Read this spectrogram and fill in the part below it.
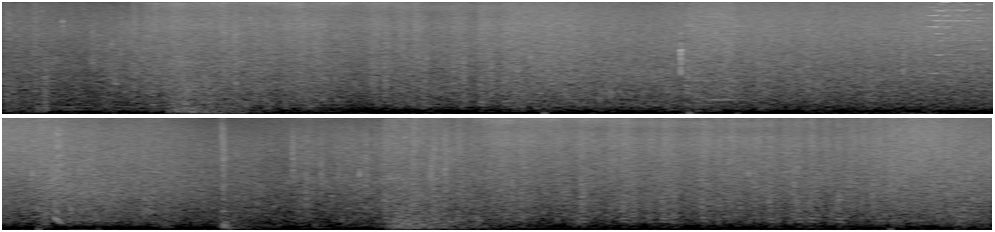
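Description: Water splashes and sprays loudly.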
